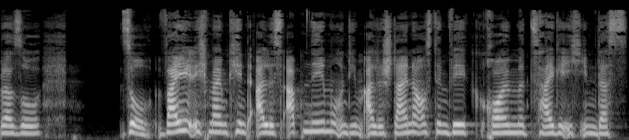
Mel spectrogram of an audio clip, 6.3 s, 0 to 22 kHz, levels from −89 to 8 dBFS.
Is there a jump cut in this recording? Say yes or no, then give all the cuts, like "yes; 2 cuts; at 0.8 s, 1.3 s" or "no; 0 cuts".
no; 0 cuts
